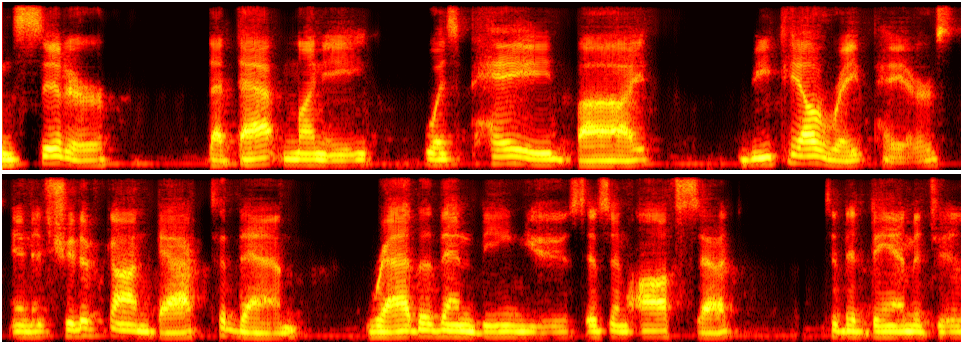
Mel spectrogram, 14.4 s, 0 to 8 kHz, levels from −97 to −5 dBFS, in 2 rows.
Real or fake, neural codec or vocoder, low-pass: fake; codec, 16 kHz, 2 kbps, X-Codec, HuBERT features, trained on general audio; 7.2 kHz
